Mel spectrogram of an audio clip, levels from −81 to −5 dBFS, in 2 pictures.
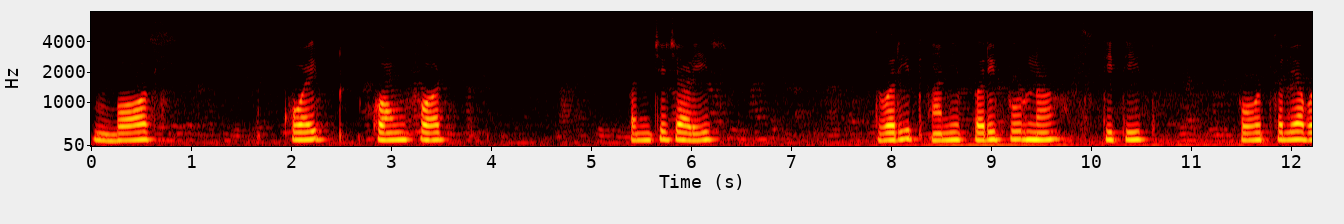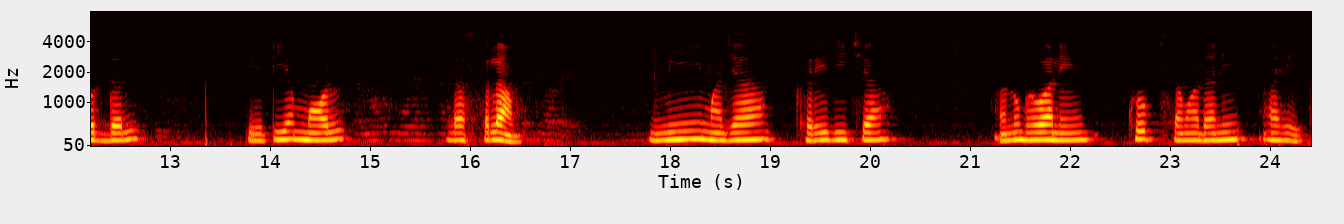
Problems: none marked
